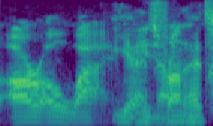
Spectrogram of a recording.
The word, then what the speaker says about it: Roy: It's like how that last name where French people spelled Roy, R-O-Y, and it's pronounced Wah.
